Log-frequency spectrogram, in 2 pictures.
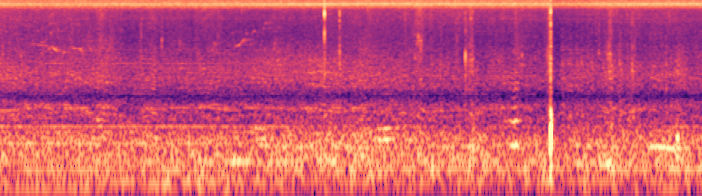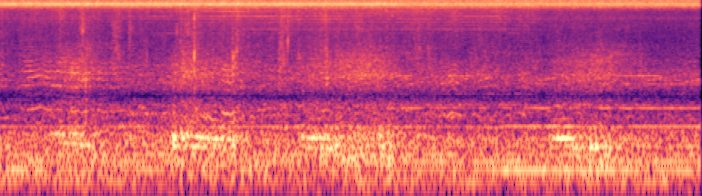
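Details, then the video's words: Bees that survived Hurricane Harvey give a dense, steady low droning hum, unbroken throughout, with a brief sharp click near the eighth second. "Bees survived hurricain Harvey"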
